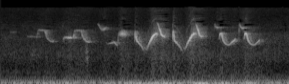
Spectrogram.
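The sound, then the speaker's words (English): A bird sings a quick series of high, sweeping whistled notes that rise and fall in a lively, warbling phrase, heard clearly over a low steady background rumble. “This tape will help anyone to become familiar with a bird's basic song.”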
